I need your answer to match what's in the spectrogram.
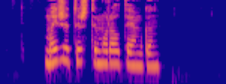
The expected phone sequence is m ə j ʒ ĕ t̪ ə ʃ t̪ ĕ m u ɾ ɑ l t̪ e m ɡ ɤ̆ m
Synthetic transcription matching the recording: m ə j ʒ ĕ t̪ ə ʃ t̪ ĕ m o ɾ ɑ l t̪ æ m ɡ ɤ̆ n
